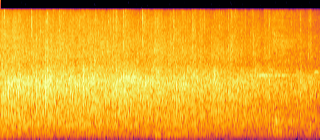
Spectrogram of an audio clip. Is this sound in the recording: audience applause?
yes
